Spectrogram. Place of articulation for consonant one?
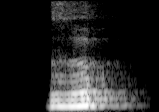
velar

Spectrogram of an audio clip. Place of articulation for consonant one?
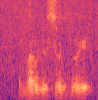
labial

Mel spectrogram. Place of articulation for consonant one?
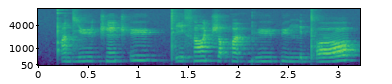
uvular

